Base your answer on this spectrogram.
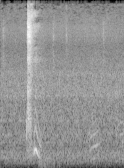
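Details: A single sharp sneeze, a brief intake then an explosive release, against quiet room noise; sneezing twins.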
